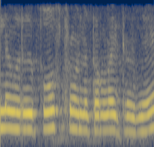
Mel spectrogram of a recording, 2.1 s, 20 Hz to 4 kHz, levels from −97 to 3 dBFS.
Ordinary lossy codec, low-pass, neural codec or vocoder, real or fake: none; 3.6 kHz; codec, 16 kHz, 4 kbps, X-Codec, WavLM features, trained on Multilingual LibriSpeech; fake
